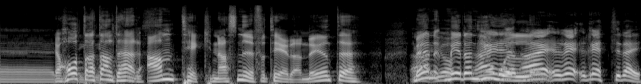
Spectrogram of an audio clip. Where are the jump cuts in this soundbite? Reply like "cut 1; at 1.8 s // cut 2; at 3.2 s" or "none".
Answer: none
